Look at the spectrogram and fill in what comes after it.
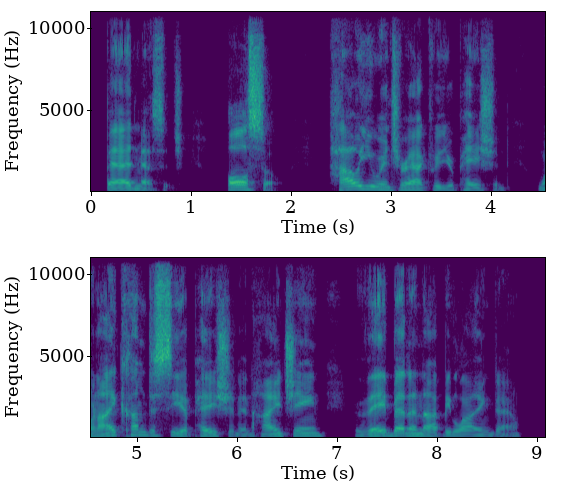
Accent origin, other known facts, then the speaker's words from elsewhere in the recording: Old Town, Maine, United States; now in Connecticut, United States; I grew up in Old Town, Maine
